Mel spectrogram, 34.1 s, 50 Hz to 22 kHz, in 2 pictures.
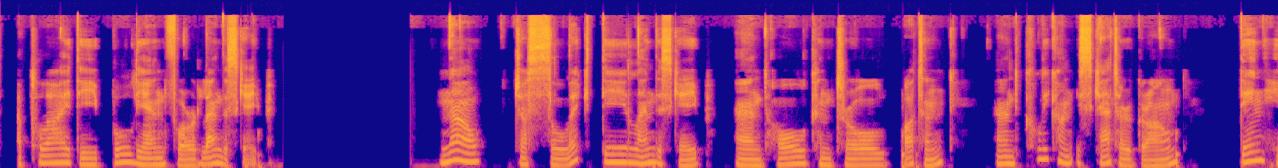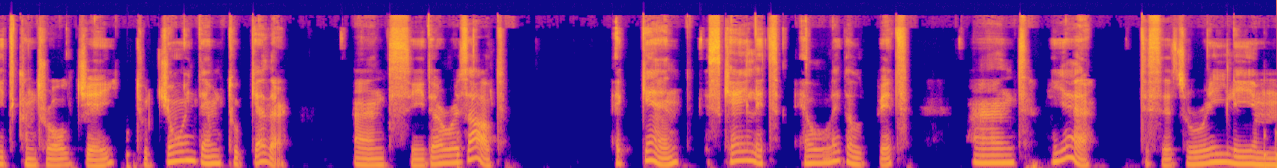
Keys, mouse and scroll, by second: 1.1-2.6 drag, 3.2 click, 3.9-4.3 scroll down 2, 4.3 click, 6.0-6.5 shift+middle drag, 6.6-7.7 middle drag, 9.0 click, 13.5 ctrl+click, 18.1 w, 19.1-20.3 scroll up 2, 21.3 ctrl+j, 22.5 scroll down 2, 23.3 click, 24.3 click, 24.7 scroll down 2, 25.1 middle click, 25.7 Tab, 26.9 s, 27.6 a, 28.3 s, 32.5 click, 33.8 Tab.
